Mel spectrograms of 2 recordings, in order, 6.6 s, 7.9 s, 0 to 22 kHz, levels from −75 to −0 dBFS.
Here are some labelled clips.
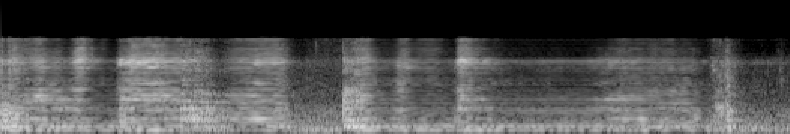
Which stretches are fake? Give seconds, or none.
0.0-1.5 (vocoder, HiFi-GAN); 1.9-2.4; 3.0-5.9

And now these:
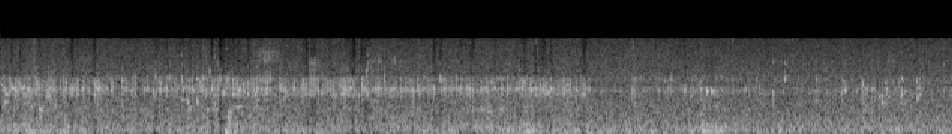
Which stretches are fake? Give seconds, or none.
0.0-5.9 (vocoder, BigVGAN v2); 7.0-7.9

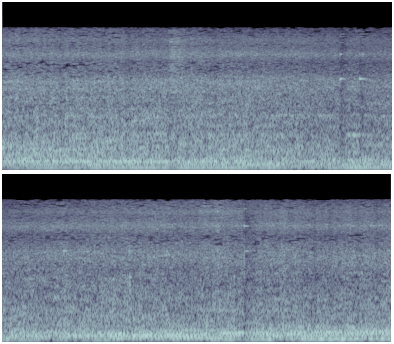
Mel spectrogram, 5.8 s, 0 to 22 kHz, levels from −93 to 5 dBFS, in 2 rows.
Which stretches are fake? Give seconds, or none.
none

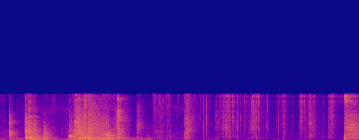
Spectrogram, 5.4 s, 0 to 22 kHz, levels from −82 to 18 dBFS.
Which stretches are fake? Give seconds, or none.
3.2-5.4 (autoencoder, DAC-VAE)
